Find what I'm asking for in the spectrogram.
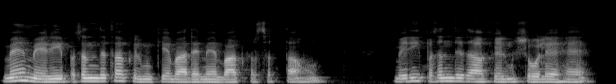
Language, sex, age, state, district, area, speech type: Hindi, male, 45-60, Rajasthan, Jaipur, urban, spontaneous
